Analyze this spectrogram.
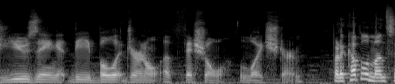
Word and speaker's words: Leuchtturm: really liked the leuchtturm now that i could pronounce it properly the leuchtturm at 1917 official bullet journal i like the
